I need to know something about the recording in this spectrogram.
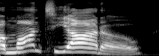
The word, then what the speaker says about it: Amontillado: Pronunciation. Yeah, Amontillado.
